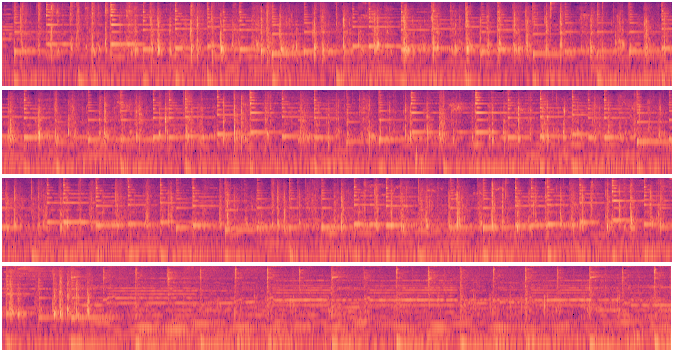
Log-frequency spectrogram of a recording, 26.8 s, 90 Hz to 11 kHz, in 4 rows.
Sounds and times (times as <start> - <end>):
Clip-clop: 0.0 - 26.7
Music: 0.0 - 26.7.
